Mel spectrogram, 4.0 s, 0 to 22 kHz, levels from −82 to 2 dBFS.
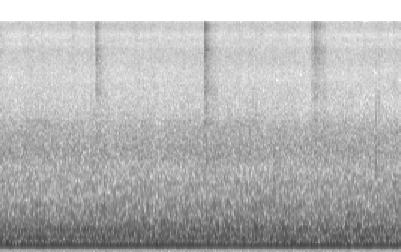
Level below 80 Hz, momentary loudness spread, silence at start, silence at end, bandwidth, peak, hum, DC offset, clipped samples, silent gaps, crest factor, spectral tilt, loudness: -58 dBFS; 1 LU; 0 s; 0 s; 15.5 kHz; -12 dBFS; none; under 0.1%; under 0.1%; none; 12 dB; -6.5 dB/octave; -25 LUFS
